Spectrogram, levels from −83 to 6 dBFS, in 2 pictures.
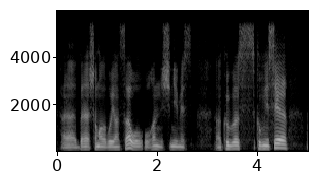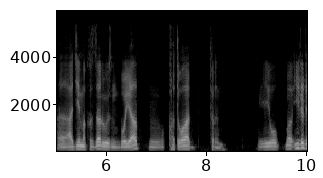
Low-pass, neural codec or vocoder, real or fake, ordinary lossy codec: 5.4 kHz; codec, 16 kHz, 1 kbps, FunCodec, trained on Chinese and English, 50 frames a second; fake; none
